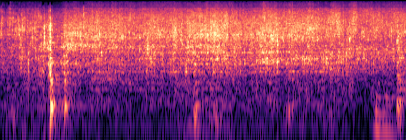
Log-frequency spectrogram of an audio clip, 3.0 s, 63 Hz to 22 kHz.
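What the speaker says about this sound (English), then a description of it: "And place my pork chops in here. And cook this for 5 minutes." Pork chops frying in a hot pan give off a steady, bright sizzle close up, with a few soft clicks of the pan being moved and no talk over it.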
